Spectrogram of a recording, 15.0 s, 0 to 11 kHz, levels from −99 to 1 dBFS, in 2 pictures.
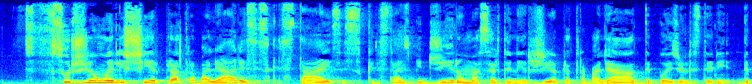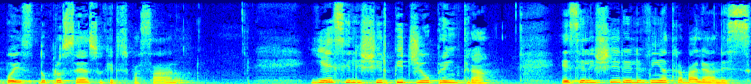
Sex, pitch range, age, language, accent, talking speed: female, 195-245 Hz, 40-59, Portuguese, Brazilian, 130 wpm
